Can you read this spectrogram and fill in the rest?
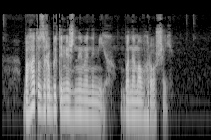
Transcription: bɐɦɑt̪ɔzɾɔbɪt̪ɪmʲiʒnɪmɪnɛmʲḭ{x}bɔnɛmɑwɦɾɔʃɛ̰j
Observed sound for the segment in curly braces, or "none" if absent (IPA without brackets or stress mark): x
